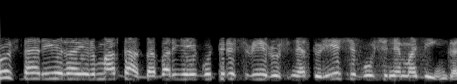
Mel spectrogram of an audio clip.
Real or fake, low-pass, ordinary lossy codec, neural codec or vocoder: real; 3.6 kHz; AAC, 24 kbps; none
